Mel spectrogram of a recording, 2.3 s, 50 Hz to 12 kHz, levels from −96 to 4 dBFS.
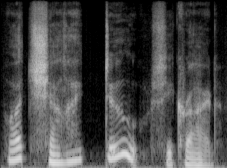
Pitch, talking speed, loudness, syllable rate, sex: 145 Hz, 160 wpm, -18 LUFS, 3.4 syllables/s, male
